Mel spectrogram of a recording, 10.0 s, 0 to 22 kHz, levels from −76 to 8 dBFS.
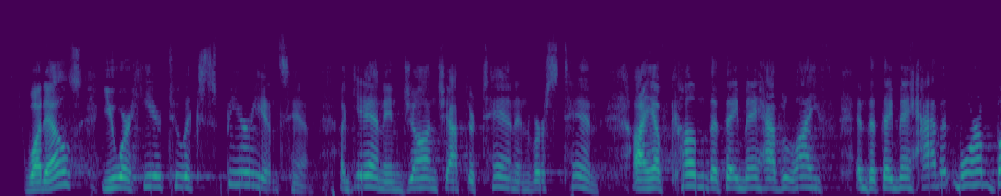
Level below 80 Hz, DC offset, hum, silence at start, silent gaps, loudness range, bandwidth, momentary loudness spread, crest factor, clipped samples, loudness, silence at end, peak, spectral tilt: -80 dBFS; under 0.1%; none; 0.25 s; none; 3 LU; 13.5 kHz; 13 LU; 20 dB; under 0.1%; -36 LUFS; 0 s; -16 dBFS; -5 dB/octave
